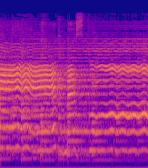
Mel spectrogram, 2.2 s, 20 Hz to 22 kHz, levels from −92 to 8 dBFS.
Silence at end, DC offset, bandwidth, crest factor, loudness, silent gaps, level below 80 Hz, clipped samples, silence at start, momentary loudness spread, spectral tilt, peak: 0 s; 0.1%; 16 kHz; 14 dB; -18 LUFS; none; -80 dBFS; under 0.1%; 0 s; 7 LU; 3.5 dB/octave; -6 dBFS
